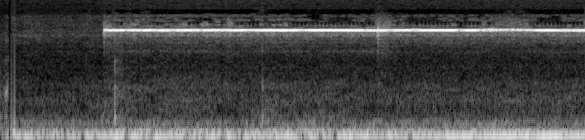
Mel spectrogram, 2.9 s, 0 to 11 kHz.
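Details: Sony K611S cassette deck playing a test tape: steady high test tone sits flat, near 5.6 kHz instead of 6.3 kHz; tape running slow, motor speed needs adjusting.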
